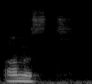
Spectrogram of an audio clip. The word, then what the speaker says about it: honest: a handsome man, an honest man, and honor. Careful, here H is silent, H is silent. Honest, honor.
